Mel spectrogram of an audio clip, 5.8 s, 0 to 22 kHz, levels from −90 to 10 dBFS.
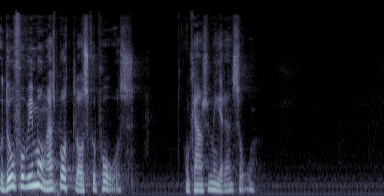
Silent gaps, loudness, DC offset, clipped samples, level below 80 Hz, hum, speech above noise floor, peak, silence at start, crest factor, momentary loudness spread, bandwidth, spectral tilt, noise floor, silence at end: none; -25 LUFS; under 0.1%; under 0.1%; -64 dBFS; 50 Hz at -60 dBFS; 41 dB; -8 dBFS; 0 s; 18 dB; 20 LU; 17.5 kHz; -5.5 dB/octave; -65 dBFS; 1.95 s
